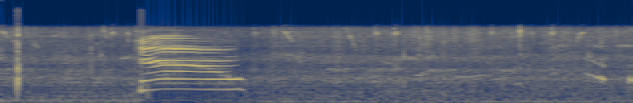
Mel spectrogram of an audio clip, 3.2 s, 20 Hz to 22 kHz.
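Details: A month-old Jack Russell Terrier puppy, litter of Yeti Romany Storm x Romany Rio born 27 October 2010, utters one strong, steady, half-second whine rich in overtones, followed by quieter squeaks and background murmur.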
